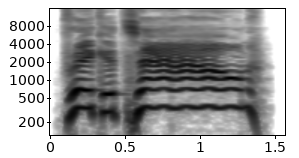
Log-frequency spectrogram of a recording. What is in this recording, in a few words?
Break It Down, Female Vocals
